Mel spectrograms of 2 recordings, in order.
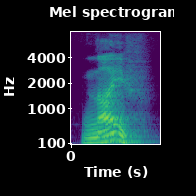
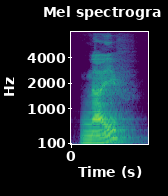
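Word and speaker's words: knife: वाइफ, लाइफ, नाइफ. यहां के silent है. के साइलेंट है. नाइफ, pipe, ripe, नाइल. Repeat करते हैं. वाइफ, लाइफ, नाइफ, pipe, ripe, नाइल.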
